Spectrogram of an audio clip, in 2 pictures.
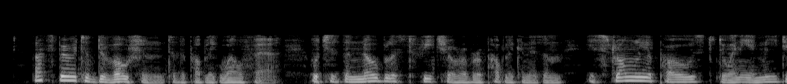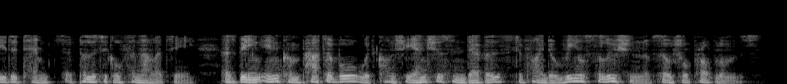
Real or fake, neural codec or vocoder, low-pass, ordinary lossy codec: real; none; 7.2 kHz; AAC, 16 kbps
